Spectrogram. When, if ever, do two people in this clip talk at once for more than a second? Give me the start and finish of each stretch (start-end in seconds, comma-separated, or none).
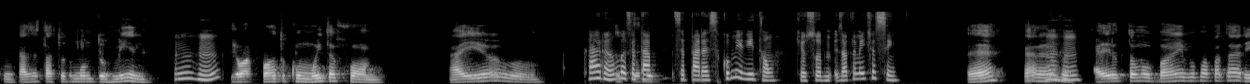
none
